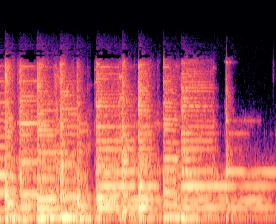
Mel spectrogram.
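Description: Solo steel-string acoustic guitar playing a blues accompaniment with strummed and picked chords, then ending on a final chord that is left ringing from about three and a half seconds in.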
